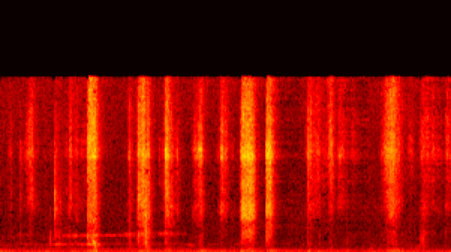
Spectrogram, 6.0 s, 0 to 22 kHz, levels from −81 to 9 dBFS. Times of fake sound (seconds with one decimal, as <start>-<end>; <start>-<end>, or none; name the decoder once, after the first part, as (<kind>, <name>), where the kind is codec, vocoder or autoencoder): 3.6-4.0 (codec, SNAC); 4.5-4.9; 5.6-6.0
